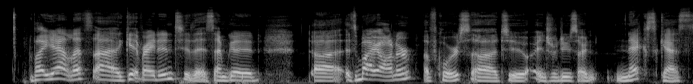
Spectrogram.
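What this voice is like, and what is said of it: Slightly scratchy voice. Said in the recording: “my voice is a little scratchy right now”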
